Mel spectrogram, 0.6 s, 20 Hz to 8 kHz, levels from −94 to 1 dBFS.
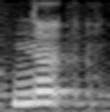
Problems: none marked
